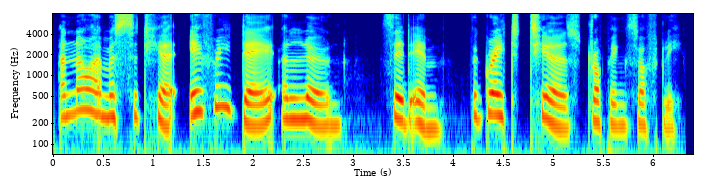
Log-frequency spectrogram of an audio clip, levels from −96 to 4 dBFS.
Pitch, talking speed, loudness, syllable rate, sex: 230 Hz, 150 wpm, -18 LUFS, 4.4 syllables/s, female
